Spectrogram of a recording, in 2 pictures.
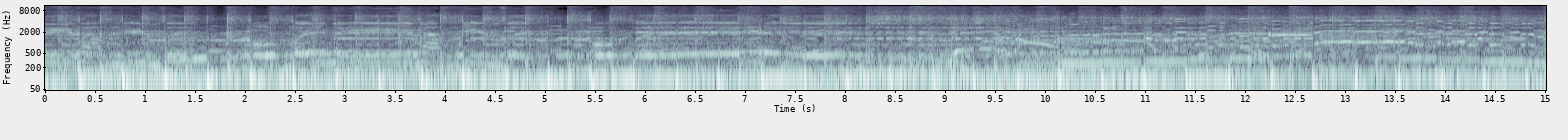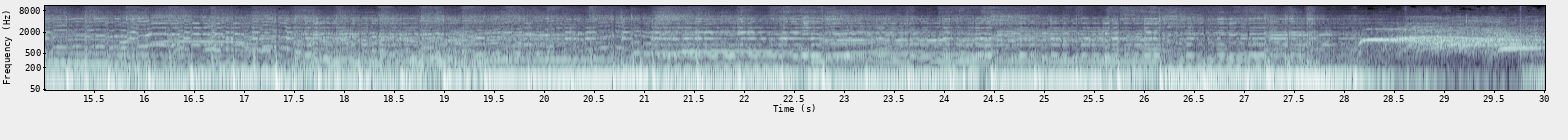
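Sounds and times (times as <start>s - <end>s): acoustic guitar: 0.0s - 28.1s
fiddle: 0.0s - 28.1s
heavy bass line: 0.0s - 28.1s
drums: 0.0s - 30.0s.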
